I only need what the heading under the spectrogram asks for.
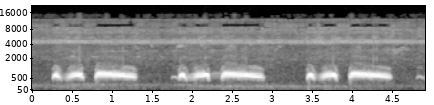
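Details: Trapping lure of red collared dove calls, played to make birds sing: three phrases, each two quick coos then a long flat coo, evenly spaced, over a low hum and a thin high whine.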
